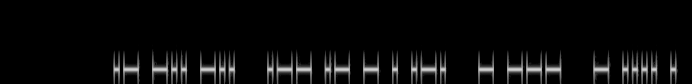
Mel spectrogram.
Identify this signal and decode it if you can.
Morse code, heard as a keyed tone, about 25 wpm, 700 Hz. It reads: ADD WATER TO THE
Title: Sentences from Top 1500 Words 25wpm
